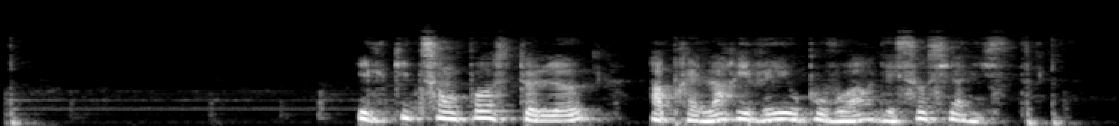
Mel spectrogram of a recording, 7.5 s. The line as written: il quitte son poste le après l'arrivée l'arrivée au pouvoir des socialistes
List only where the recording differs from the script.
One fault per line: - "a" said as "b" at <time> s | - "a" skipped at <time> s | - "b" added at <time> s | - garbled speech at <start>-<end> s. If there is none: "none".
- "l'arrivée" skipped at 5.3 s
